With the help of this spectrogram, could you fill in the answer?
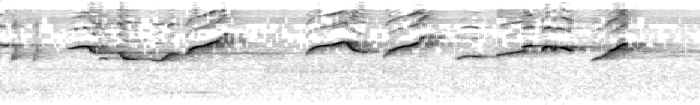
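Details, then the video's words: A vigorously singing oriental magpie-robin: rich, liquid whistles with fast upward and downward slurs, delivered in linked phrases with short gaps between them, clear against a quiet background. "Burung Kacer Gacor"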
